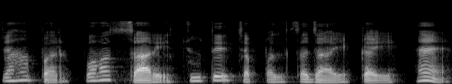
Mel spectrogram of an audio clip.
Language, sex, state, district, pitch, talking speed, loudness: Hindi, male, Uttar Pradesh, Lucknow, 125 Hz, 120 wpm, -23 LUFS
